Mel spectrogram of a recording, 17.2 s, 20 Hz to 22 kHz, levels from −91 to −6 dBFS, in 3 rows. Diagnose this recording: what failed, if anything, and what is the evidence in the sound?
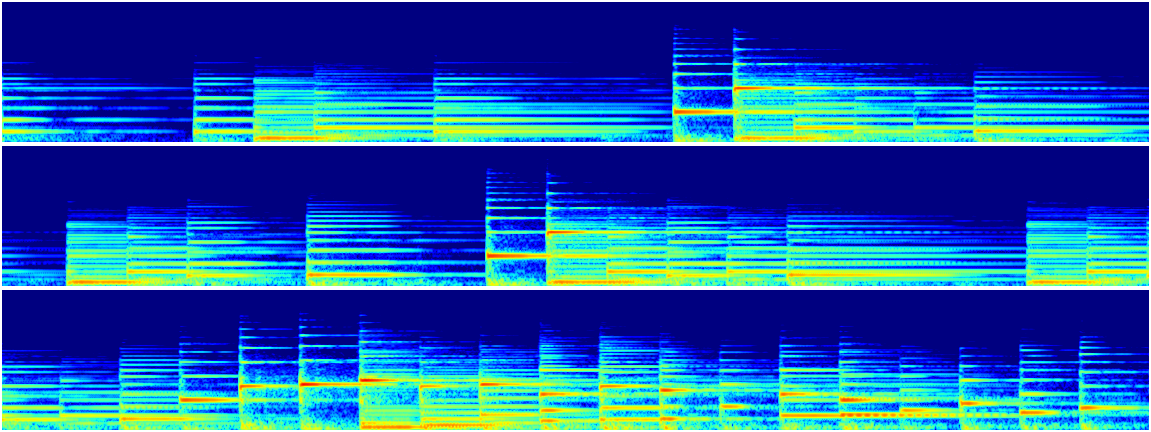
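Nothing failed here; every stage from capture to playback holds together, and there's no event in the sound that points to a problem anywhere in the chain.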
